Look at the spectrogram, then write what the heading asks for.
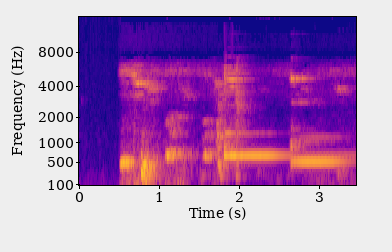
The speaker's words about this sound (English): You can see him on camera ringing the doorbell, waiting for the homeowner to come out.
